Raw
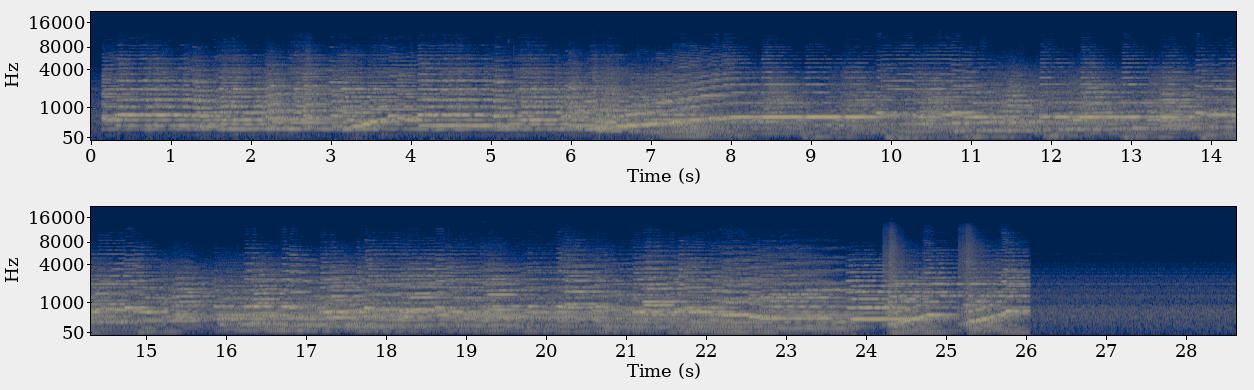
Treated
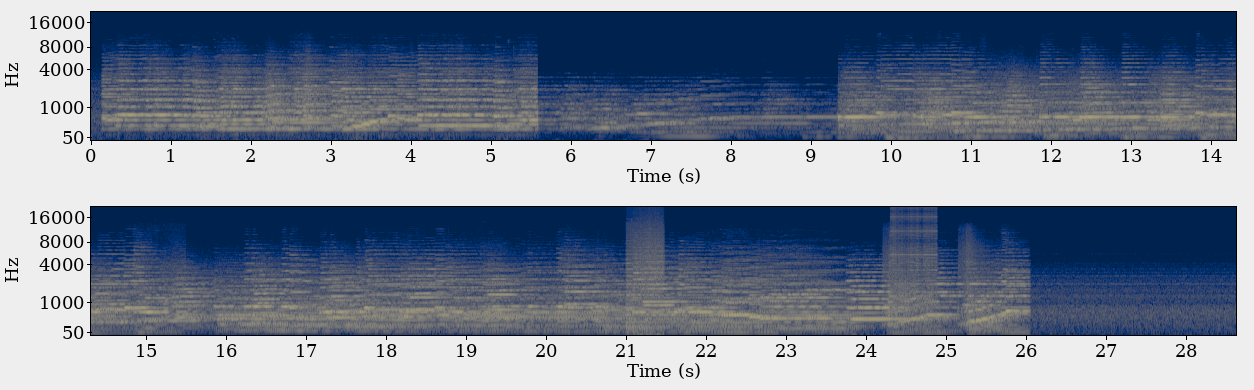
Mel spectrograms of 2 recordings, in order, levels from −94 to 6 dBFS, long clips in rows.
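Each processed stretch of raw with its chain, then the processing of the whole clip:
0:05.58–0:09.34: low-pass filter 1,500 Hz + stiff-string resonator 86 Hz, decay 0.43 s, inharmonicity 0.03
0:14.84–0:15.50: high-shelf EQ 5,100 Hz +9.5 dB + double-tracking delay 18 ms −4.5 dB
0:20.99–0:21.47: spectral envelope flattened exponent 0.6 + hard clipping −33 dBFS + envelope flattener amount 50%
0:24.30–0:24.89: samples sorted by size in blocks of 8 samples + saturating transformer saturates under 1,400 Hz
whole clip: no processing

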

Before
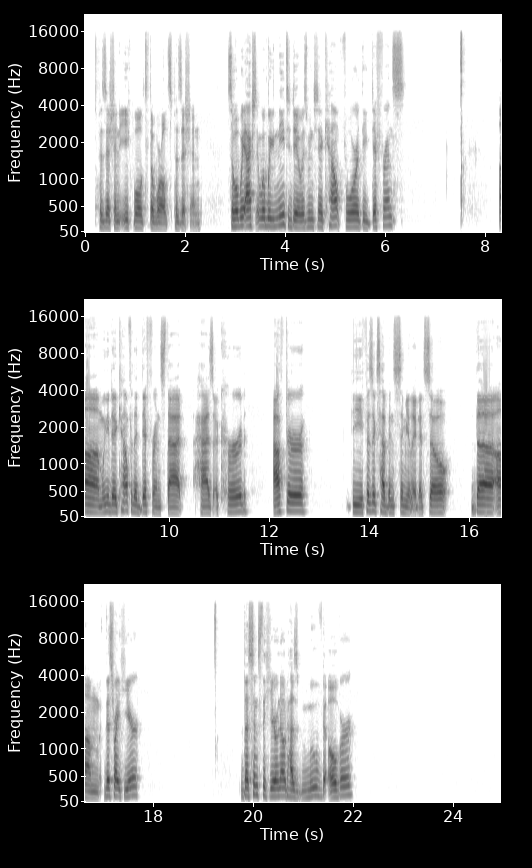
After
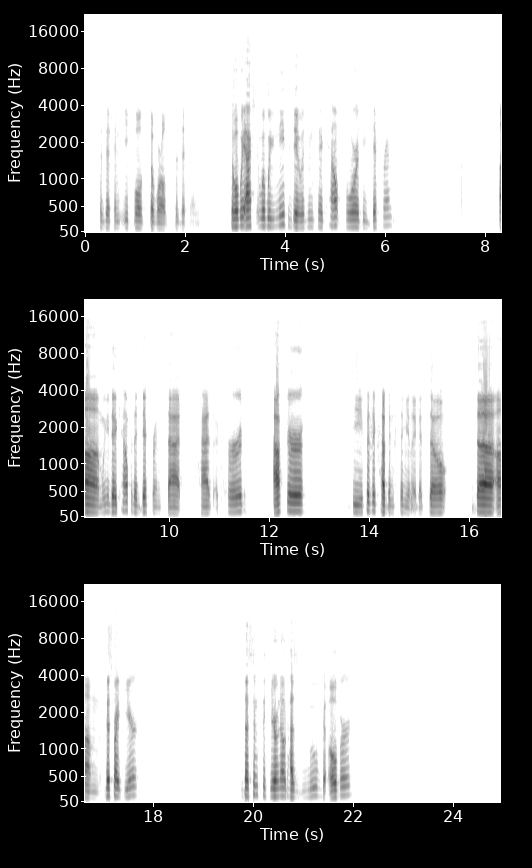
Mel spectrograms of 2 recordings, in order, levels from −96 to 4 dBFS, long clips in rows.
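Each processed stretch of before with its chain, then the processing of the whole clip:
0:13.78–0:14.54: phase distortion by the signal itself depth 0.056 ms + high shelf with overshoot 6,800 Hz −7.5 dB, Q 3 + bad sample-rate conversion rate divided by 6×, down none, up filtered
whole clip: low-pass that shuts in the quiet parts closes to 560 Hz, open at −28 dBFS; expander for the loud parts 2.5 to 1, over −45 dBFS; level +2.5 dB

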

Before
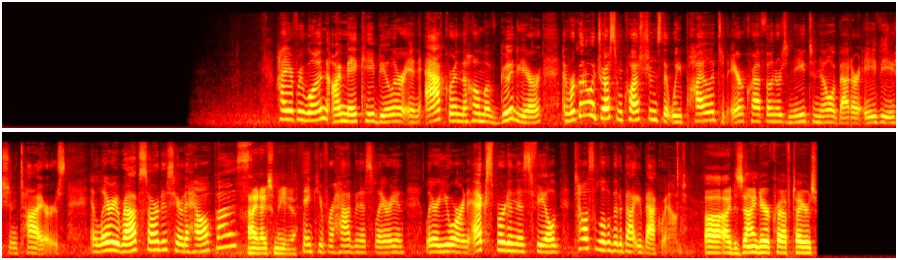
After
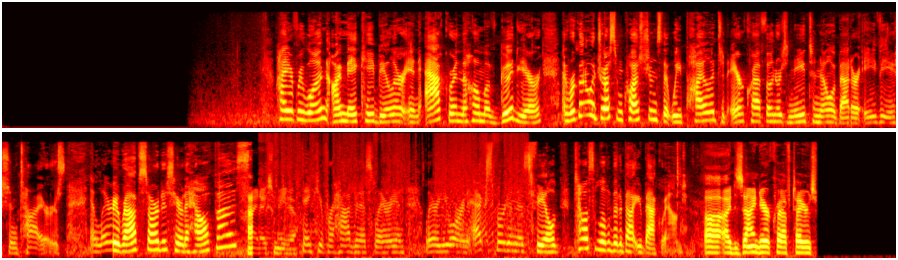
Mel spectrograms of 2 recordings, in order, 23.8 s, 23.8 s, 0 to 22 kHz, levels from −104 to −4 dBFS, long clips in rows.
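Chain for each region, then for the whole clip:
0:11.42–0:13.40: high-shelf EQ 5,500 Hz +7.5 dB + downward compressor 8 to 1, threshold −33 dBFS
0:15.25–0:18.94: downward compressor 2.5 to 1, threshold −40 dBFS + feedback echo at a low word length 87 ms, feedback 80%, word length 7 bits, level −7 dB
whole clip: reverb reduction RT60 0.51 s; dynamic equaliser 870 Hz, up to −5 dB, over −32 dBFS, Q 0.92; boost into a limiter +7.5 dB; level −4 dB

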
